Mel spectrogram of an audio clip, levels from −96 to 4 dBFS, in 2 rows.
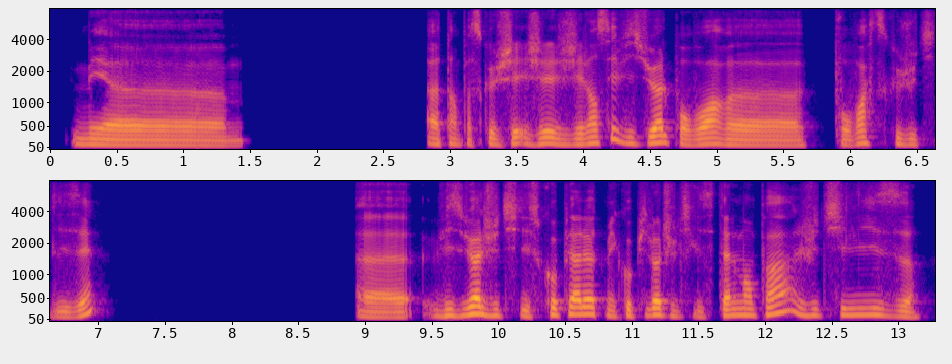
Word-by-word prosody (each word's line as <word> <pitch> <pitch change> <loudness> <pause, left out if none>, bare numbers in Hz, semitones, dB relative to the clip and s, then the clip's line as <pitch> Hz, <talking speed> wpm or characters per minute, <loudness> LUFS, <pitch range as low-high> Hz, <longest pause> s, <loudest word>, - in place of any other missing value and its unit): mais 115 -1 -2
hem 100 -2 +1 1.4
attends, - - -2
parce - - -7
que 120 - -3
j'ai 125 +4 -1
j'ai 125 +4 +1
j'ai 115 0 -3
lancé 135 - -1
Visual, 140 - +2
pour 115 -8 -1
voir, 120 +1 +3
heu, 100 -2 +1 0.2
pour 105 - -4
voir 135 +4 0
ce 130 - -12
que 120 - -7
j'utilisais 105 -1 -4 1.9
Heu, 100 -1 0
Visual, 130 +7 +5
j'utilise 125 -4 -5
Copilot 155 +2 +5
mais 120 - -5
Copilot 130 +5 +2
je 140 - -9
l'utilise 105 -3 -11
tellement 135 +2 +2
pas, 185 +11 +1
j'utilise 135 -4 -4
115 Hz, 130 wpm, -25 LUFS, 105-135 Hz, 1.9 s, Visual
